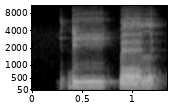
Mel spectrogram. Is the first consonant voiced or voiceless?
voiced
